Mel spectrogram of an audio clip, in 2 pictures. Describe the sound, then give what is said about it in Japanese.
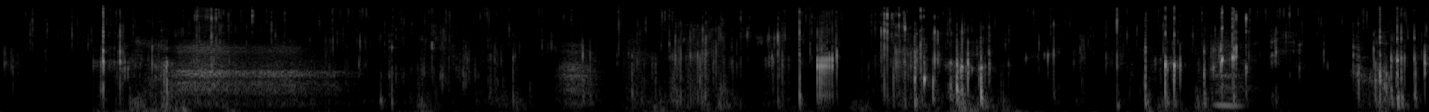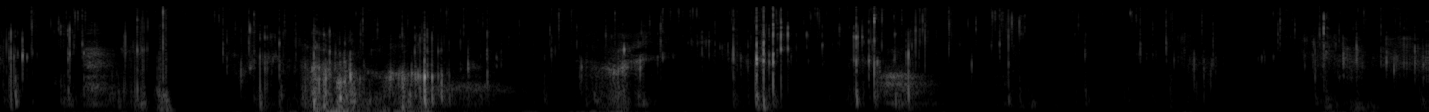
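Wet squelching and crackling bursts come in irregular clusters as a special slime mixed with aroma oil is squeezed and kneaded, with brief quiet gaps between squishes and no talking. “音はこれぐらいでいいかな？じゃあ、泡同様にこのスライムを君のお耳にくっつけてマッサージするわよ。”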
